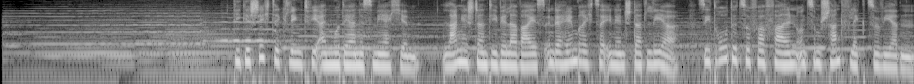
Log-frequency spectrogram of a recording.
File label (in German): Radio Beitrag; VILLA WEISS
